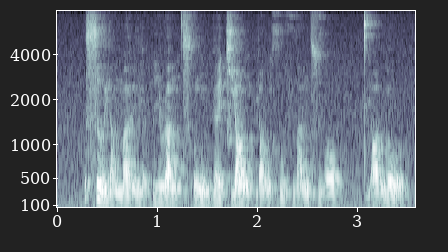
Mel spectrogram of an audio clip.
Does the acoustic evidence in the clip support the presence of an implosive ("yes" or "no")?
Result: no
